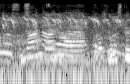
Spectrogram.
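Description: Several chickens cluck and squawk close by at a bird market in Istanbul's Egyptian Bazaar, in a busy, noisy setting, with bursts of overlapping bird calls throughout.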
